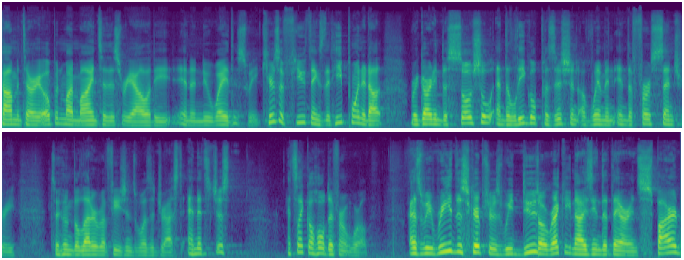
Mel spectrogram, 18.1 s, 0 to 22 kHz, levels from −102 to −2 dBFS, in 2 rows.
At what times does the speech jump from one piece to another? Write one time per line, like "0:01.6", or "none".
0:14.4
0:16.2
